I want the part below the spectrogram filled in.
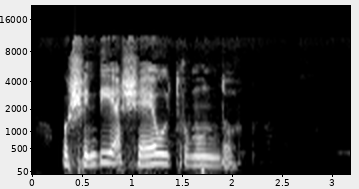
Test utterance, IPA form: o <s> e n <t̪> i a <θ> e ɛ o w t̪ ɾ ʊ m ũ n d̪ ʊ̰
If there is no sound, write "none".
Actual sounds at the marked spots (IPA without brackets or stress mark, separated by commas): ʃ, d̪, ʃ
